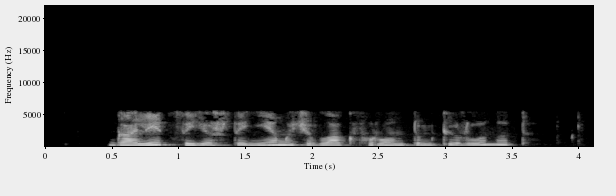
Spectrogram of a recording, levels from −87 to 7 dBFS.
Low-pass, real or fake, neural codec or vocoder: 5.4 kHz; real; none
